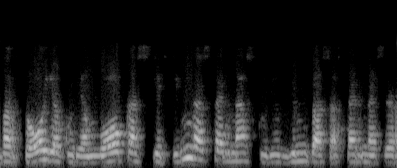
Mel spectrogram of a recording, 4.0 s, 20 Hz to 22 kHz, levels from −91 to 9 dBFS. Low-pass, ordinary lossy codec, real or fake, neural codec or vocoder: 7.2 kHz; Opus, 16 kbps; real; none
